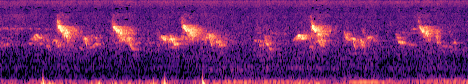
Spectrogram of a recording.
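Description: Small birds chirping: a run of short, quick, downward-sliding chirps repeated several times a second. Beneath them is a low steady hum, with a few sharp knocks in the first half.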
